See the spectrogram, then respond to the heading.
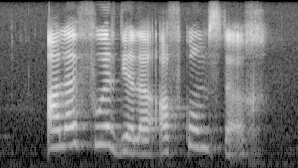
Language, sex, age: Afrikaans, female, 19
